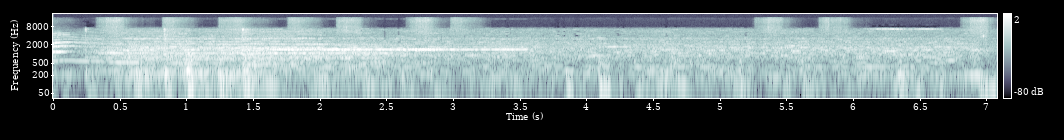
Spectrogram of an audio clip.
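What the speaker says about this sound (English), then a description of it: "Oh, it's a kitten." Kitten in the video game MineBound giving a few soft, faint meows over a low hum, with small repeated clicks above and no talk.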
